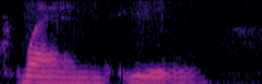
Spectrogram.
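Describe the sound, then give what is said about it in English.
Two drawn-out, low, hollow coos in a row, each rising sharply at the start and then holding a steady pitch, fairly loud, with a faint hum left after the second. “Pretty bird.”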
